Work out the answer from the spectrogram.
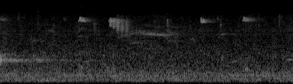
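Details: Long-tailed tits, a flock moving through trees that came down to drink water, photographed 8 December 2012 with Japanese tits present; one gives four thin, very high, brief call notes at uneven intervals over a soft background hiss.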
